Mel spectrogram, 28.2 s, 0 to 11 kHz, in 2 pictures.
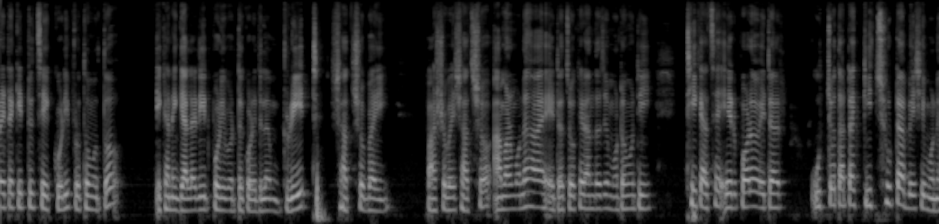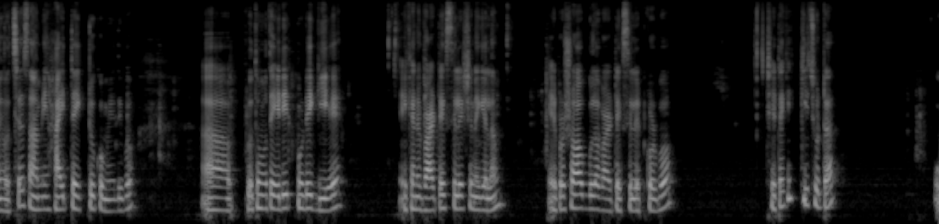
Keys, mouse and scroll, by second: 0.8-4.0 drag, 4.8-6.6 scroll up 10, 6.6-7.0 scroll up 4, 7.0-7.6 shift+middle drag, 7.6-8.0 scroll down 2, 9.2 scroll down 2, 9.5-10.9 scroll up 4, 10.9-11.2 scroll down 1, 11.6 Tab, 12.2 Tab, 14.4-15.4 scroll down 14, 15.8 Tab, 16.6 alt+a, 18.4 Tab, 19.1 Tab, 19.8 click, 20.4 alt+z, 21.0 b, 24.2-24.8 scroll up 1, 24.8-25.2 scroll up 3, 25.9-27.2 scroll up 9, 27.3 scroll up 2, 27.6 g.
